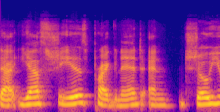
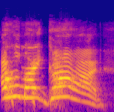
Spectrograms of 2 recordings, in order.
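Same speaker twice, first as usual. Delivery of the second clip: acted scream, higher pitched; 12 semitones higher than usual. Retelling listening alone in the backyard: retelling own screaming.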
